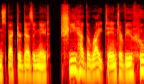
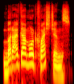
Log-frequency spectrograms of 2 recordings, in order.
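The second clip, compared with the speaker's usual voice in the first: higher, indignant objection; protesting; 9 semitones higher than usual. A narrator's reading. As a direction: push back against being cut off. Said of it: "Gwen began to protest".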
